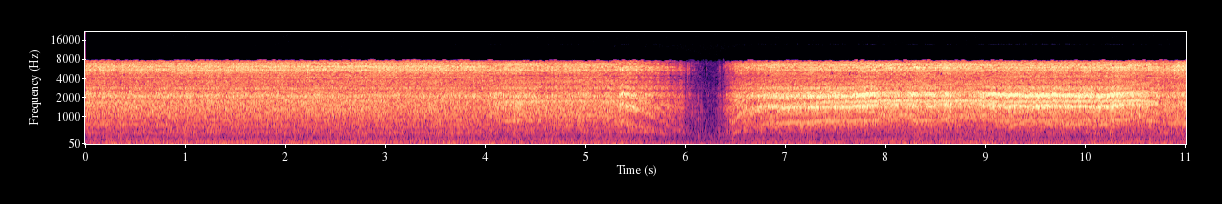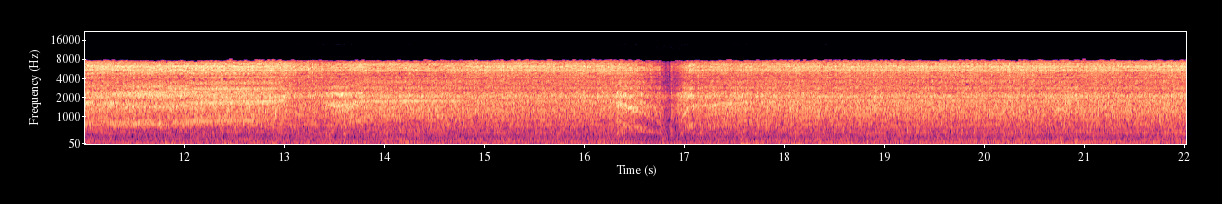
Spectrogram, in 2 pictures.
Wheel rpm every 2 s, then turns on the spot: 220, 230, 180, 130, 220, 220, 230, 230, 140, 230, 230.
none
